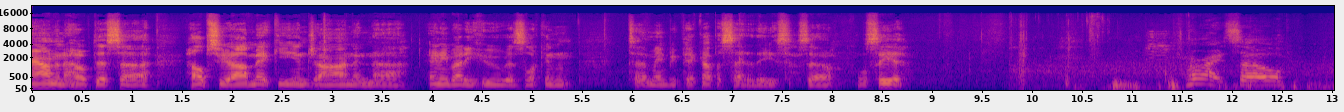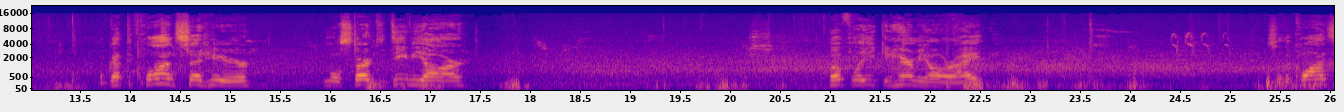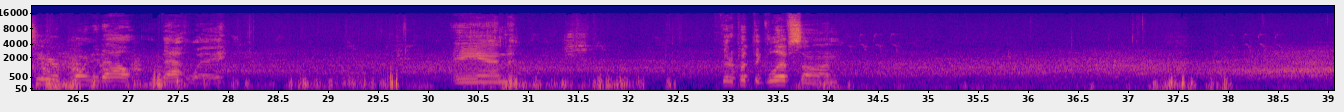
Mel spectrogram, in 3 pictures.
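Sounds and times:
outdoor background hiss: 0.0s - 23.2s, 23.8s - 37.0s.

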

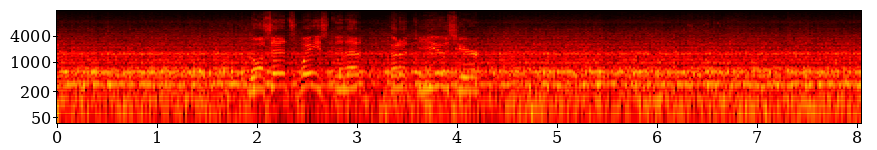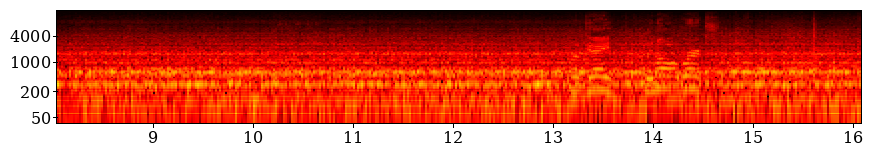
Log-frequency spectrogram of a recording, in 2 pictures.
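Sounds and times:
burner exhaust drone from metal pipe: 0.0s - 16.0s.

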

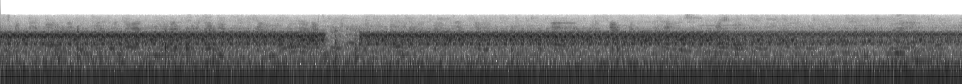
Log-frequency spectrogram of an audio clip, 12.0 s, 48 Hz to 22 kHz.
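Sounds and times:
data noise through speakers: 0.0s - 12.0s
steady low hum: 0.0s - 12.0s.

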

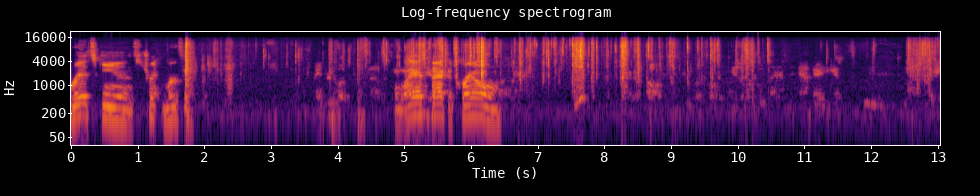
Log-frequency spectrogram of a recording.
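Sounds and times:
cards being handled: 1.8s - 6.8s, 7.5s - 10.5s
foil wrapper crinkling and tearing: 2.0s - 3.4s, 4.0s - 10.5s, 12.5s - 13.0s.

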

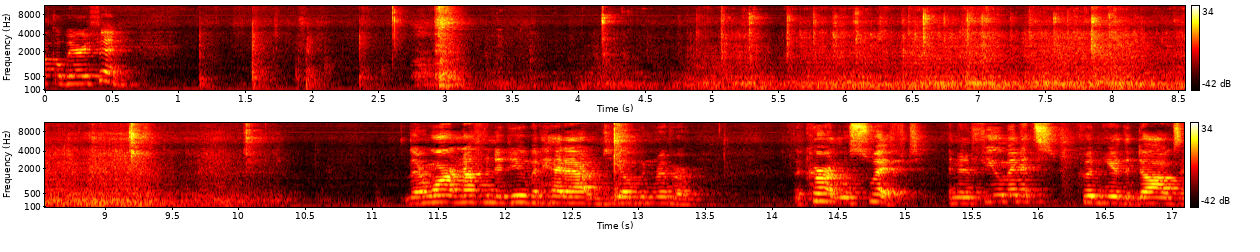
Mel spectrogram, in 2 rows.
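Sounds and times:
stage curtains sliding on track: 2.8s - 10.5s.

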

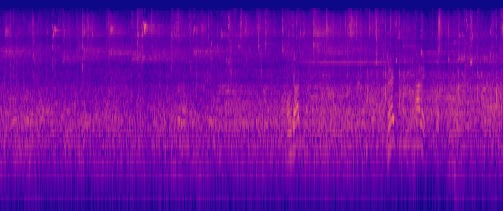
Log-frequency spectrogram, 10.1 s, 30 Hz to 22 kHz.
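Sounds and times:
shoe squeak: 0.0s - 10.0s.

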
